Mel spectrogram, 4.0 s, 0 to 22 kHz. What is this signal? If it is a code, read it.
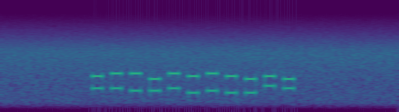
DTMF, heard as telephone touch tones, dialled by machine, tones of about 100 ms, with radio hiss. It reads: 89649262107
